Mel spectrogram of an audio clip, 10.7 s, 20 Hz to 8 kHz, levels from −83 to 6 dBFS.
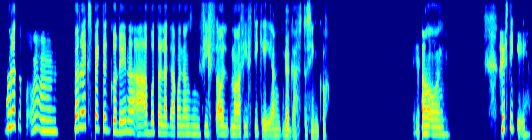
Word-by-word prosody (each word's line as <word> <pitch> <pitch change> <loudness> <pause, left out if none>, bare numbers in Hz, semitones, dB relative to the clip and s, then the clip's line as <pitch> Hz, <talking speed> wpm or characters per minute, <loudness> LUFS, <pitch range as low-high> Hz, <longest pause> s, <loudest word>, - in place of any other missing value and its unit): Gulat 325 +3 +7
ako 275 - -17
mm. 240 -3 -2 0.4
Pero 280 +3 +5
expected 275 -4 +3
ko 225 - +5
din 215 +1 +1
na 220 - +4
aabot 195 +4 +2
talaga 180 -4 +2
ako 180 - -4
ng 175 0 -3 0.3
fif 175 -2 -3
al 165 -1 +3 0.3
50K 160 -5 -5
ang 135 +2 -2
gagastusin 130 -2 -3
ko. - - -7 1.7
Oo. 165 -1 +3 1.3
50k. 260 - +1
180 Hz, 115 wpm, -24 LUFS, 160-250 Hz, 1.7 s, Gulat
